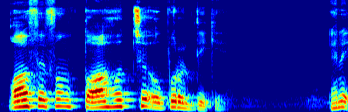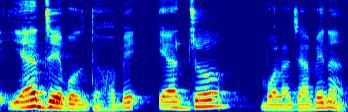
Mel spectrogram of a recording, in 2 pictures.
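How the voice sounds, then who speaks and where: A male teacher walks listeners through correct Quran pronunciation. He explains each point in a calm, unhurried way, then draws out the recited verses in a slow, sung style. His voice is mellow and dark. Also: a little high. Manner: drawn-out melodic recitation between plain explanations. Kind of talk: tajweed lesson with slow recited examples.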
